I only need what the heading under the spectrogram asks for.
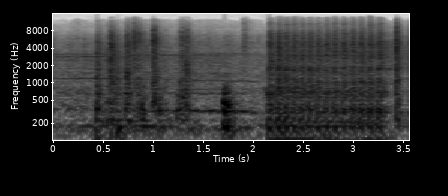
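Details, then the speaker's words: Jayco Eagle 357MDOK RV, last slide-out (campsite slide) retracting: motor hum breaks into a fast rattling grind at the end of travel, normal clutch reset stopping over-travel. "that little grinding noise. I want you to know it's okay to hear that. That's just the unit resetting, or the slide keeping itself from sliding in too far."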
